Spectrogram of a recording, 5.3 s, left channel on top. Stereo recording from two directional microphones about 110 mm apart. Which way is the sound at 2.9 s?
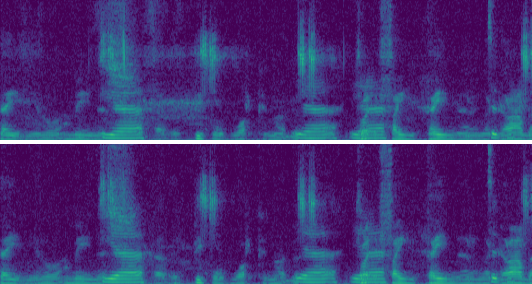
40° right (ahead or behind).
